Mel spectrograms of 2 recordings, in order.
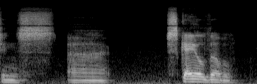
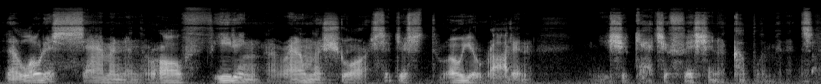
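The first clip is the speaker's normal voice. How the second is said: retold friend's voice; 4 semitones lower than usual. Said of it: "ran in and, and said".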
